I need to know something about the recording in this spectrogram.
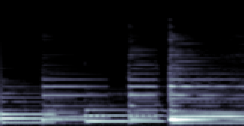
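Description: Acoustic guitar strumming chords in the gap between sung lines of a song, with a new, louder chord about a second and a half in.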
